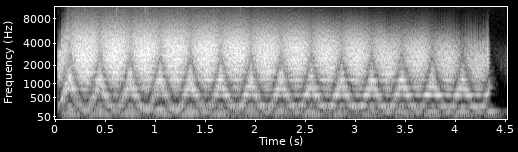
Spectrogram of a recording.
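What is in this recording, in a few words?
guitar, Intelliphase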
